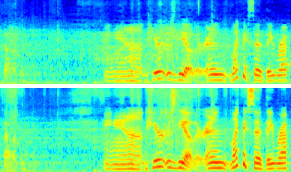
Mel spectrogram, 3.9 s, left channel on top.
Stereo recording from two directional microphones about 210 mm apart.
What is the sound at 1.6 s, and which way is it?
Speech, 60° right (ahead or behind).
